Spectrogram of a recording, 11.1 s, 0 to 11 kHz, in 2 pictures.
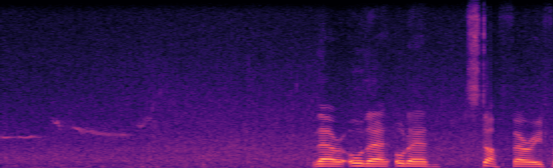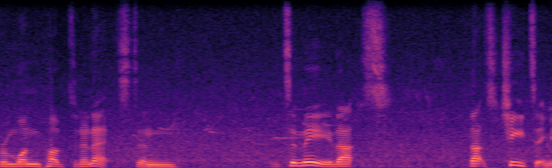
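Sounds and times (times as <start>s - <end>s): small stream rushing: 0.0s - 11.0s.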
